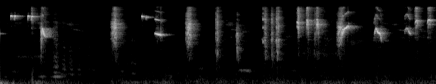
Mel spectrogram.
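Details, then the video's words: Konin sunbird delivering a lively, high-pitched twittering song of sharp chips and thin whistles, speeding into dense bursts over a few seconds. "Variasi kicau burung Konin bikin burung lain gacor"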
